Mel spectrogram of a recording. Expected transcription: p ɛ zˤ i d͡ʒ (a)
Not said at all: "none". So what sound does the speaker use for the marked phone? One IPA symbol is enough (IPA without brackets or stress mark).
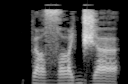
a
